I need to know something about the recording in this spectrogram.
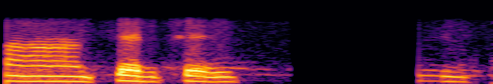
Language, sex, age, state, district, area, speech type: Tamil, female, 45-60, Tamil Nadu, Thoothukudi, rural, conversation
